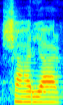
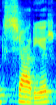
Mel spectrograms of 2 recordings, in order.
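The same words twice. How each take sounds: First: Shahryar with a sounded h and long final a; Shahryar said slowly as SHAH-ri-YAAR; alternative pronunciation. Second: Shahryar run together as "SHAR-yer"; Shahryar said as SHA-ri-er; first pronunciation. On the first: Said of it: "You can say". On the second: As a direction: say Shahryar with a short last vowel. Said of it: "this word, I'm saying Shahryar". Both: Shown as a demonstration.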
